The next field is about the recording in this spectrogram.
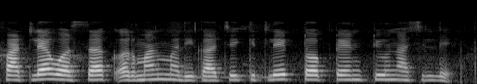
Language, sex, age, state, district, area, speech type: Goan Konkani, female, 18-30, Goa, Canacona, rural, read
